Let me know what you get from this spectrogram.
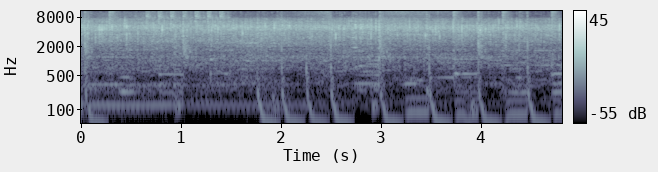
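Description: Chicken, tomato and spice masala sizzling in oil in a pan as it is fried down (bhuna). Background music with a steady low beat plays over it.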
